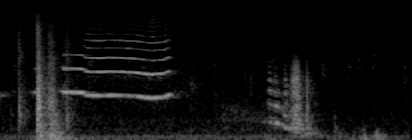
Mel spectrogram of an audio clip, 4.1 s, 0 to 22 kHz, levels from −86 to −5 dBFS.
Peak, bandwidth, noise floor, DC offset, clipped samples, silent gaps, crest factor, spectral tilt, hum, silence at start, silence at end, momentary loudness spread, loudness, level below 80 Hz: -22 dBFS; 16 kHz; -64 dBFS; under 0.1%; under 0.1%; none; 22 dB; -3 dB/octave; none; 0 s; 0.05 s; 21 LU; -42 LUFS; -60 dBFS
